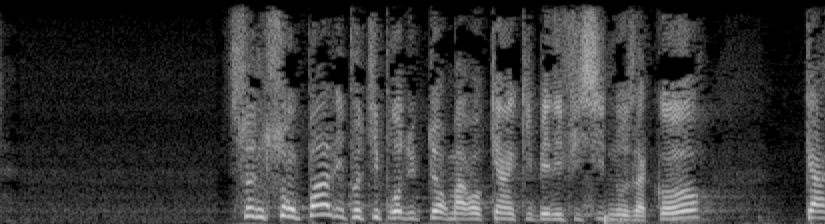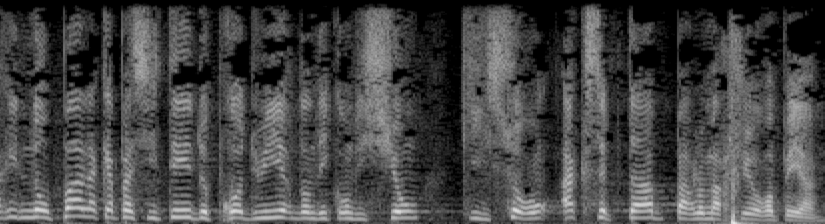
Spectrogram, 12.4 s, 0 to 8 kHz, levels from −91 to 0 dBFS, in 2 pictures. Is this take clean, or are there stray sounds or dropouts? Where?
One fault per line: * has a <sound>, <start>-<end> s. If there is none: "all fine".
all fine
